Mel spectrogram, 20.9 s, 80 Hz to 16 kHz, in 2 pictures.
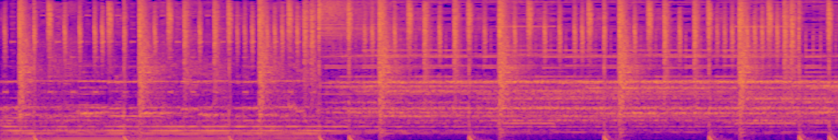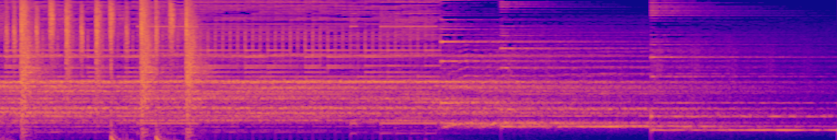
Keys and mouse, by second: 1.7-5.4 middle drag, 5.4-6.7 drag, 11.8-13.1 middle drag, 15.0 middle click, 15.7 right click, 17.6 right click, 18.6 middle click, 18.9 click.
